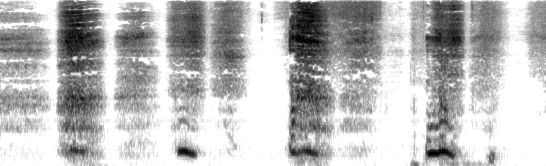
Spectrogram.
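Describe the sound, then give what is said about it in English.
Gasping, hyperventilating breaths: several sharp, strained inhalations, some with a voiced catch, come in uneven bursts separated by short pauses. “Why am I hyperventilating?”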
